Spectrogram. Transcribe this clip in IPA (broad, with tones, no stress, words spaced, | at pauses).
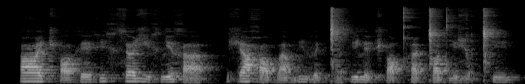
ʕe˦t͡ʃʼɒ˨ xe˨xi˦x sœ˦ʑi˨xlʲœ˦xa˨ | ʃa˦ħɒ˨ ba˨bi˦˨ve˨ ɡ͡ǀa˨ki˦lʲɒ˨ t͡ʃʼɒ˦˨ qʰe˦ ǀɒ˦tʲœ˨ʑɔ˨ ǀʰi˦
